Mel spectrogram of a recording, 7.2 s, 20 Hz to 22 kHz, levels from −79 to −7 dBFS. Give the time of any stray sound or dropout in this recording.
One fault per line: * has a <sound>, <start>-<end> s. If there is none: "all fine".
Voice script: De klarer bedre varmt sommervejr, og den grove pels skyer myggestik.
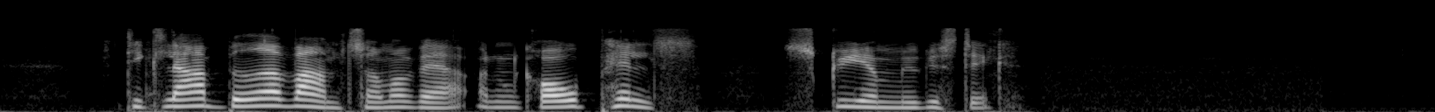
all fine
